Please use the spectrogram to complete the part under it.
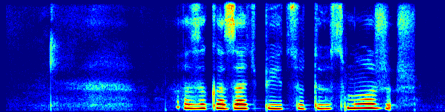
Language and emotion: Russian, sad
